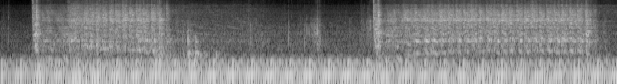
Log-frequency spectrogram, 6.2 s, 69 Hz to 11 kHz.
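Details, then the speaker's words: 1970 Mustang being cranked before a 640-mile trip home: two harsh metal-on-metal starter grinding bursts, possibly a missing flywheel tooth (unconfirmed). After start, belt squeal and header smoke come from sprayed WD-40/PB Blaster. "that sounded like metal on metal is your flywheel missing a tooth"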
